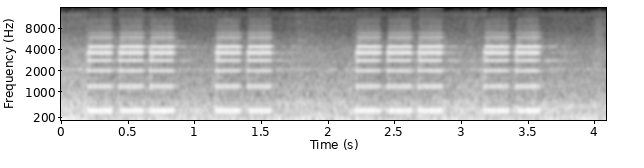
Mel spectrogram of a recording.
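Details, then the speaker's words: Repeating bursts of high electronic beeps in groups of two and three: the anaesthetic machine's sustained high airway pressure alarm during a simulated OSCE leak test, patient Y-piece occluded, rebreathing bag inflated to 30 cm H2O. "this will also test the sustained high airway pressure alarm you should note that it has sounded"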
